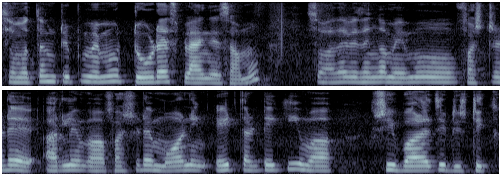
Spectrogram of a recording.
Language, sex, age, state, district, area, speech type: Telugu, male, 30-45, Andhra Pradesh, Sri Balaji, rural, spontaneous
